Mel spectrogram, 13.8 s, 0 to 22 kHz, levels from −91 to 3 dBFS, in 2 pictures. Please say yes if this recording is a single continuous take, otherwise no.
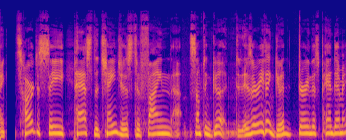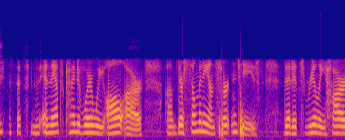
no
